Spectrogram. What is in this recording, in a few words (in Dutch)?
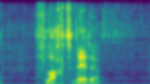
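"Vlagtwedde", Dutch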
